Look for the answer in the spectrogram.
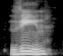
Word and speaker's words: zine: My brain wants to just spell it out. It's Z-I-N-E. That should be Zine.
